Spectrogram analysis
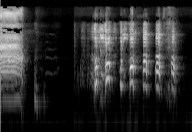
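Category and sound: human body sound, person screaming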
